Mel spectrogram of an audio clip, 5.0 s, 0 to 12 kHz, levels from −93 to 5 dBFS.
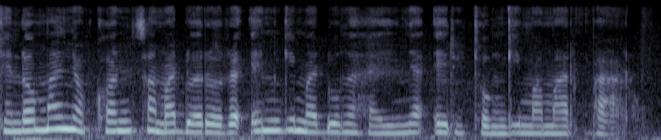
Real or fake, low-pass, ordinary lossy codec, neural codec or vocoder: fake; 9.9 kHz; none; vocoder, 22.05 kHz, 80 mel bands, Vocos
